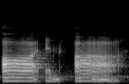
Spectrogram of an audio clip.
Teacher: when the jaw is fully dropped, we have what are known as the low vowels, the ah and ah.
